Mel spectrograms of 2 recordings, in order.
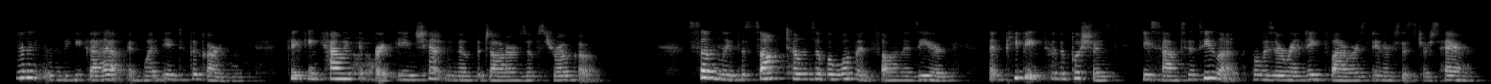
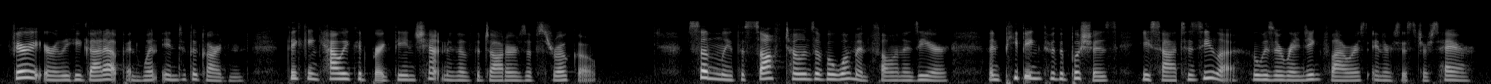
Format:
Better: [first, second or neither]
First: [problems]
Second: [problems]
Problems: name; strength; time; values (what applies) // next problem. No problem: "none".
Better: second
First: noise reduction (neural mask model DeepFilterNet 3)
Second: none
